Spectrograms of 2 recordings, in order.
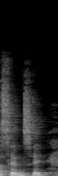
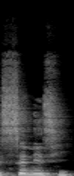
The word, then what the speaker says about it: Senesi: En plus, c'est même pas sensei. C'est Senesi.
